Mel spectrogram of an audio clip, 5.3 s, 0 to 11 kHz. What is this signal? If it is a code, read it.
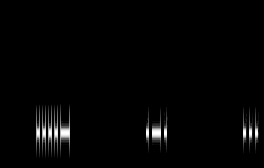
Morse code, heard as a keyed tone, about 20 wpm, spaced as for 5 wpm, 700 Hz. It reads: 4RS
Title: 229 Lesson 37e - Letter x - Three Characters 20wpm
